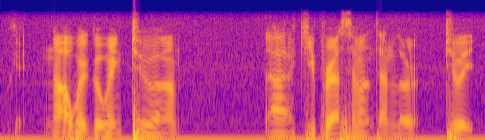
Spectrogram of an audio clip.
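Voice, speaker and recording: With a very deep, low pitch and very wide pitch swings, a man speaks fairly slowly over noticeable background noise. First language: French. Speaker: programming tutorial creator. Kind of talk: screen-recorded coding tutorial. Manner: hesitant, many filler words.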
